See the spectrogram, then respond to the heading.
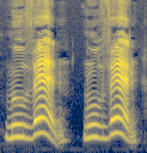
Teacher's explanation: Be sure to link the words together. You don't want to pause between them. They should sound like one blended word. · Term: linking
